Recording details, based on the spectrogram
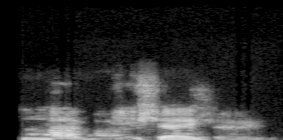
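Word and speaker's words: ישי: So, What's the pronunciation of Jesse in the Hebrew? Yeshay.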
